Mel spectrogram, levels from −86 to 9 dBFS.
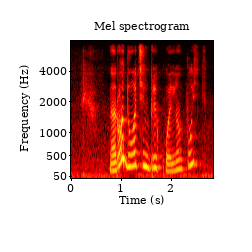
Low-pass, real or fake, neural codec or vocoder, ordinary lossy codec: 7.2 kHz; fake; codec, 44.1 kHz, 7.8 kbps, DAC; none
